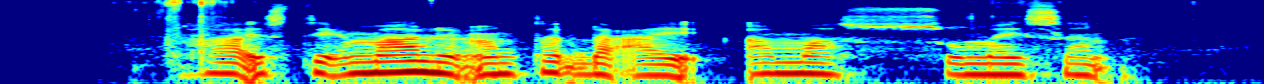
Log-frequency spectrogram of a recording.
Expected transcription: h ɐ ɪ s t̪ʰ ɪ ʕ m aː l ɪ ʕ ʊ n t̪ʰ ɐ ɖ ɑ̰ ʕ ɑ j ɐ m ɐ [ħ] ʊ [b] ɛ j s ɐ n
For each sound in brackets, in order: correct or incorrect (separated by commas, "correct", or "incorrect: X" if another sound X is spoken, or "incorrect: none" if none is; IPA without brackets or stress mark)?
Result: incorrect: s, incorrect: m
